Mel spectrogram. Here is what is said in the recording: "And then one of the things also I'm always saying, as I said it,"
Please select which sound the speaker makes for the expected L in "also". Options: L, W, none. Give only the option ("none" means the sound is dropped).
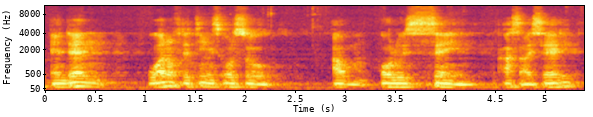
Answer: L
